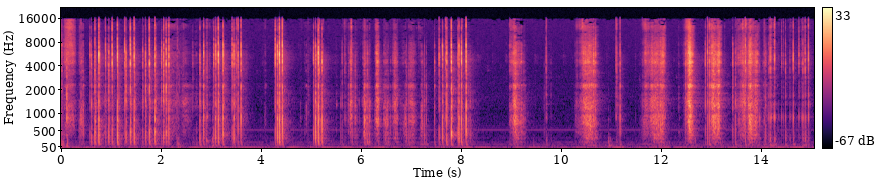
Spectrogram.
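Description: Long nails tap and scratch the sides of a hollow black croc-embossed faux leather box with white stitching. Rapid clusters of short, dry taps come first, then longer, rasping scratch strokes alternate with sharper taps. A faint steady tone hums underneath throughout.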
